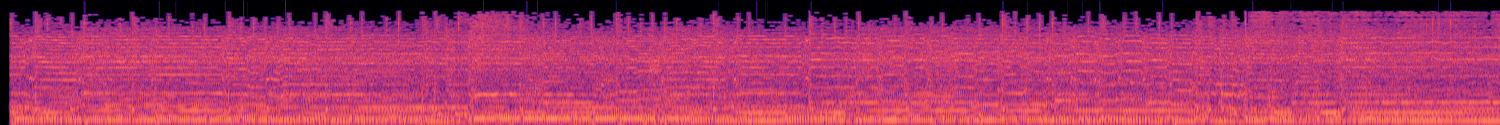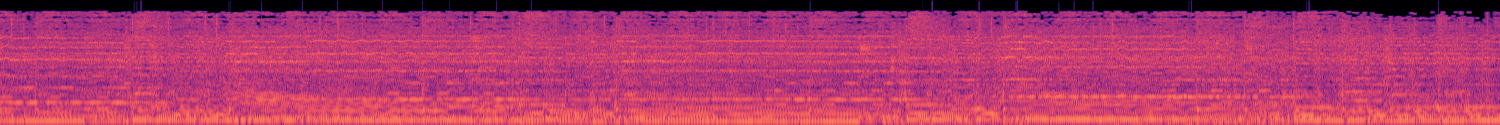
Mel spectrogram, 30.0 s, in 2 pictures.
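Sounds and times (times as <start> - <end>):
metal music: 0.0 - 29.9.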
